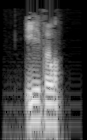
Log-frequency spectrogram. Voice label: "evil", English; adjectives

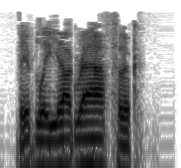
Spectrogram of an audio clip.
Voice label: "bibliographic", English; adjectives

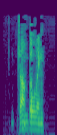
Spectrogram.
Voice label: "jumbling", english; adjectives

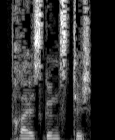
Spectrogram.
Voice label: "preisgünstig", German; adjectives

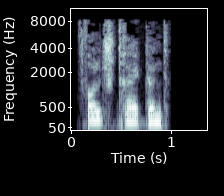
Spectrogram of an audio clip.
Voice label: "vollstreckend", German; adjectives

